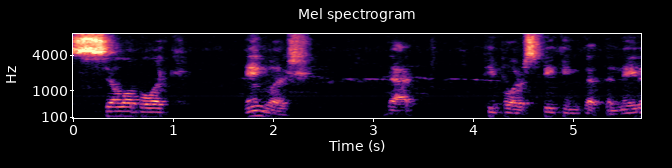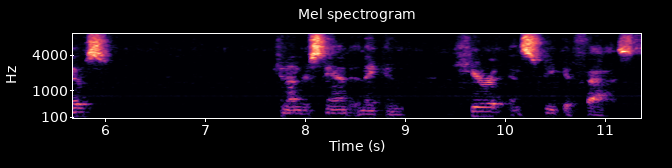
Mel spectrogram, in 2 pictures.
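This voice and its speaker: A man speaks at a very slow pace, with long, frequent pauses. Noticeable background noise runs underneath. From US Midwest. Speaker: English teacher. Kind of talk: livestream lesson. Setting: livestream. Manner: clear, deliberate intonation.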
